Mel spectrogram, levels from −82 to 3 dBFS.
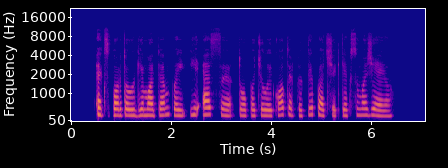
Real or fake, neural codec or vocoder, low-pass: fake; autoencoder, 48 kHz, 32 numbers a frame, DAC-VAE, trained on Japanese speech; 10.8 kHz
